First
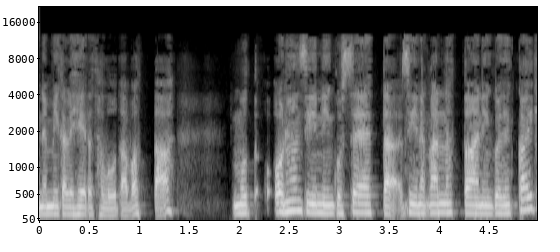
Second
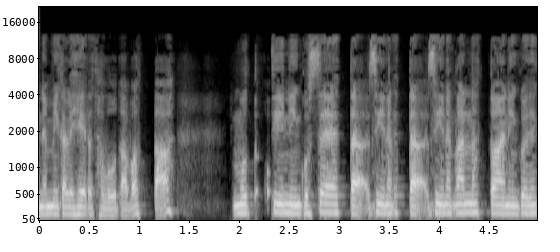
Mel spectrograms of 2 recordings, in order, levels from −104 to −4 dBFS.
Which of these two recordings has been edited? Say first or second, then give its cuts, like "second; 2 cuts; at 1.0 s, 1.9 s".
second; 2 cuts; at 2.3 s, 3.5 s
